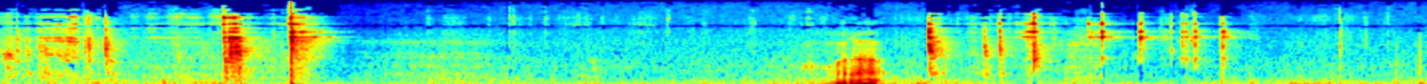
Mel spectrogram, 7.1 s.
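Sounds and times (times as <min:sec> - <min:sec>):
metal washers clinking while a stomp switch is installed on a lid: 0:00.0 - 0:01.8, 0:04.6 - 0:06.3.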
